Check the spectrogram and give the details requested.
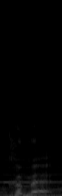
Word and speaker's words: Kmet: Let's go ahead and let's get Cole Kmet. I think it's Cole Met. I don't know why you would pronounce the K, but you know what?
